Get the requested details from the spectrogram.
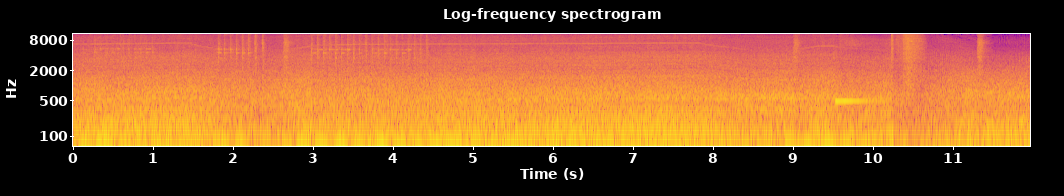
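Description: A truck engine rumbles steadily while driving along a road.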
